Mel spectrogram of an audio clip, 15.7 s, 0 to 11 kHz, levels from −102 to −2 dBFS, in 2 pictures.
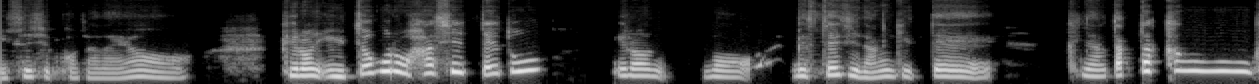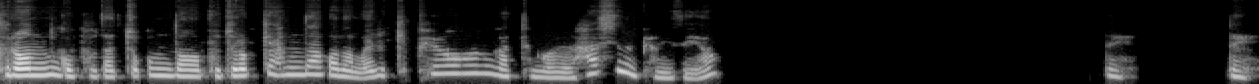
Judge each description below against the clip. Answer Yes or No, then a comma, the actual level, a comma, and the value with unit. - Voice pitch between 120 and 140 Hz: No, high, 230 Hz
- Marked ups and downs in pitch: Yes, wide, 6.3 semitones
